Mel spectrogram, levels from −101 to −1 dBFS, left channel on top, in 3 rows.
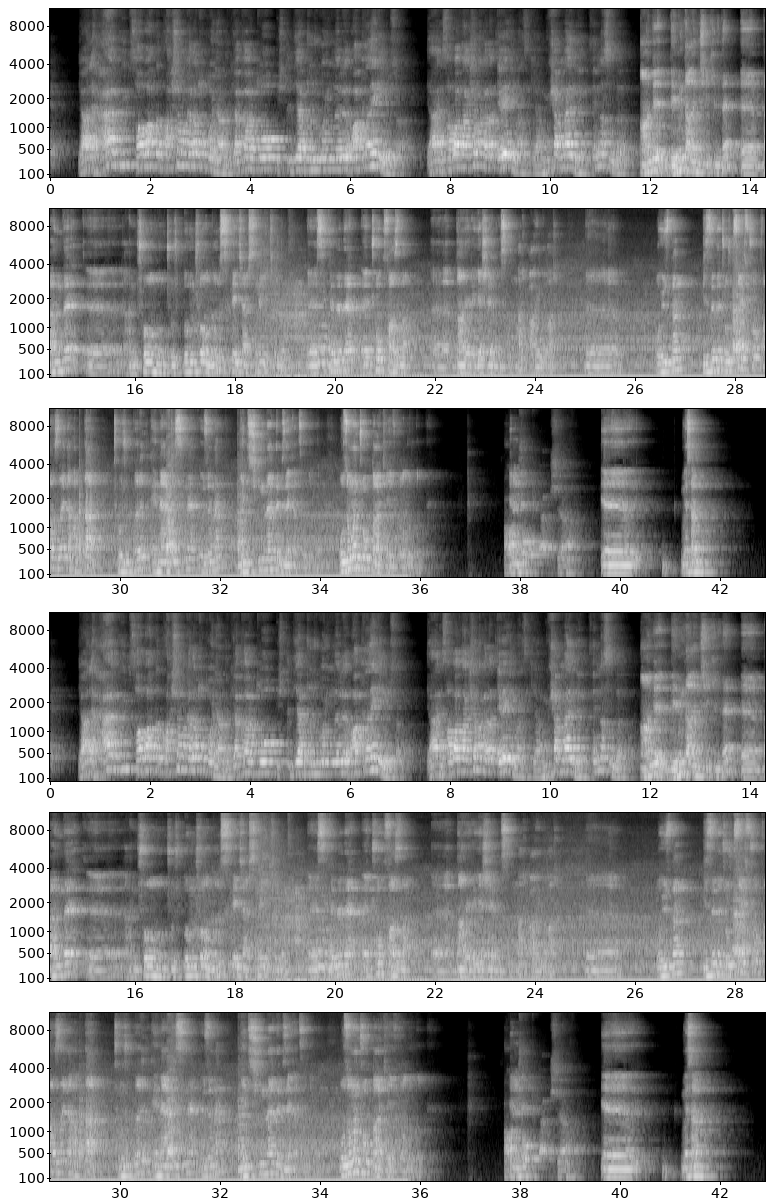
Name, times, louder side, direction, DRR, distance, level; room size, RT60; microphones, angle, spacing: voice 1, 0.6-7.0 7.5-11.5 19.6-20.0 37.7-39.0, equal, 15° right, -6 dB, 0.6 m, -25 dB
voice 2, 11.8-19.1 19.4-21.5 21.9-24.4 25.0-25.7 26.4-26.9 27.4-29.5 30.0-32.1 32.3-36.0 37.8-38.0 39.6-40.4 41.2-41.6, left 2 dB, 70° left, -1 dB, 0.6 m, -24 dB
Bus / Engine starting, 17.1-35.7, right 1 dB, 85° right, 0.8 m, -25 dB
sound 1, 27.9-28.3 29.2-29.5 30.9-31.2 32.3-32.5, left 2 dB, 30° left, 0.3 m, -24 dB
3.9 x 2.2 x 2.6 m, 1.1 s
head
